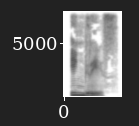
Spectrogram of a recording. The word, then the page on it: inggris: indonesian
